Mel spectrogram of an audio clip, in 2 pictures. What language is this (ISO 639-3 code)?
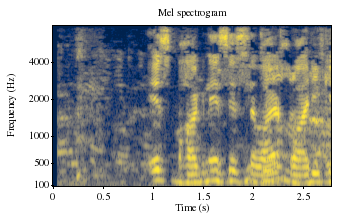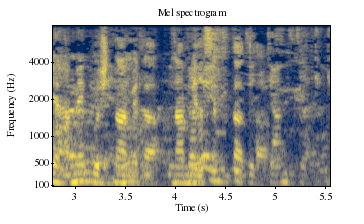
urd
